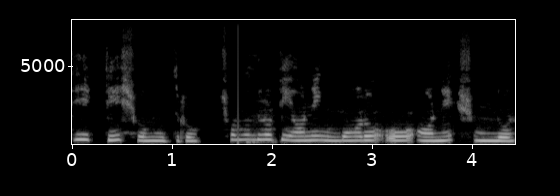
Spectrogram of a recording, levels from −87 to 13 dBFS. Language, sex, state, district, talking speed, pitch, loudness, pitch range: Bengali, female, West Bengal, Jalpaiguri, 120 wpm, 255 Hz, -27 LUFS, 235-290 Hz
